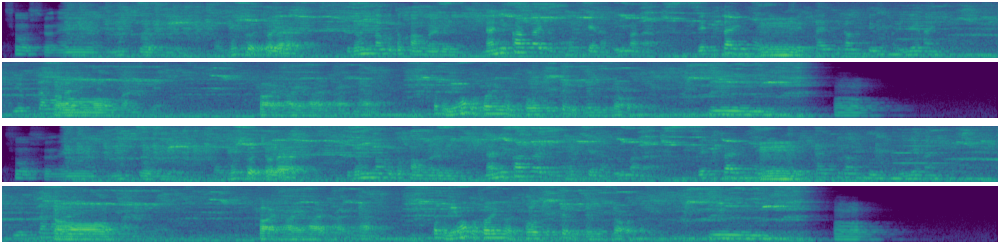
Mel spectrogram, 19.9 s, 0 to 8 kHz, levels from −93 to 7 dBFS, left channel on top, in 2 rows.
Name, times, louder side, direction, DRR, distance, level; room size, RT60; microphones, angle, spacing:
voice 1, 0.1-1.6 2.7-2.8 3.5-6.6 6.9-7.6 7.9-9.6 10.1-11.6 13.5-13.8 17.0-17.7, left 2 dB, 35° left, 7 dB, 0.9 m, -33 dB
sound 1, 0.6-18.0, right 2 dB, 35° right, 2.8 m, -31 dB
voice 2, 1.4-3.0 5.6-5.7 7.6-8.0 10.5-11.1 12.5-13.7 14.3-16.7 18.3-18.5, right 2 dB, 65° right, 5 dB, 1.5 m, -29 dB
10.0 x 8.6 x 3.5 m, 0.82 s
head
